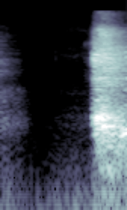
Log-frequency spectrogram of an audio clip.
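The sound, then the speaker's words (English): A single sudden sneeze bursts out after a short silence, sharp and breathy with a bright hissing edge, and no talking around it. “I usually sneeze. Like, I just made that cute on purpose.”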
